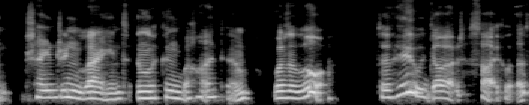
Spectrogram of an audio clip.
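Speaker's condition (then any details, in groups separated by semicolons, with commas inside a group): Cerebral palsy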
